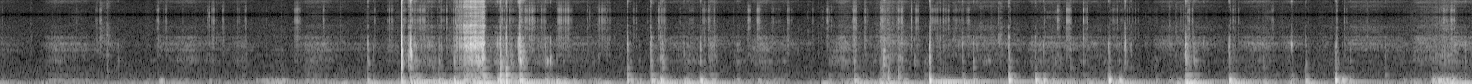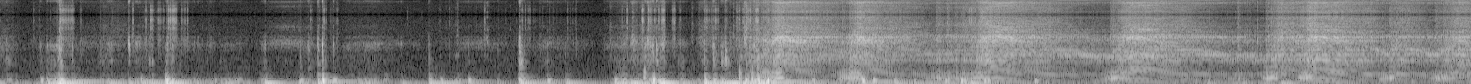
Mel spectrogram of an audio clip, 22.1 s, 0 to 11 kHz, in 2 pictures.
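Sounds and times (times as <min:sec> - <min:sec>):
dirt bike engine revving: 0:16.3 - 0:22.0.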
